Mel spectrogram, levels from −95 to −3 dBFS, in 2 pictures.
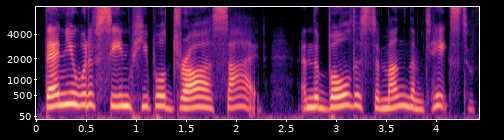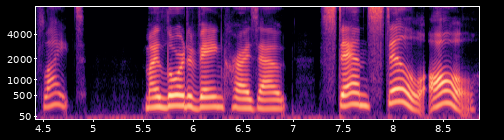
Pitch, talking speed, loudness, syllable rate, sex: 225 Hz, 165 wpm, -19 LUFS, 4.2 syllables/s, female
